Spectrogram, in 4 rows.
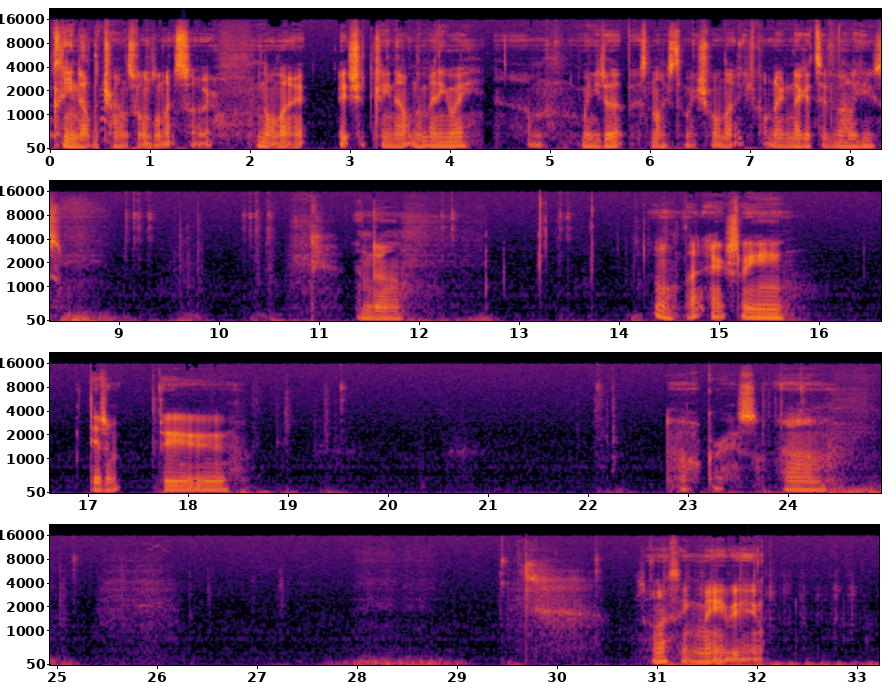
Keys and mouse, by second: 0.8 ctrl+shift+super+click, 3.4 super+click, 5.0 super+click, 6.4 alt+super+click, 7.6 super+right click, 9.1 super+click, 10.2 ctrl+shift+super+click, 10.4 ctrl+shift+super+click, 12.2 super+click, 13.3 super+click, 14.6-17.7 alt+super+drag, 18.5 ctrl+super+z, 19.5-22.1 alt+super+drag, 23.9 alt+super+click, 25.2-29.4 alt+super+drag, 30.4 super+right click, 31.0 ctrl+super+z, 31.3 ctrl+super+z, 31.6 ctrl+super+z, 31.9 ctrl+super+z, 32.2 ctrl+super+z, 32.5 ctrl+super+z, 32.9 ctrl+super+z.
